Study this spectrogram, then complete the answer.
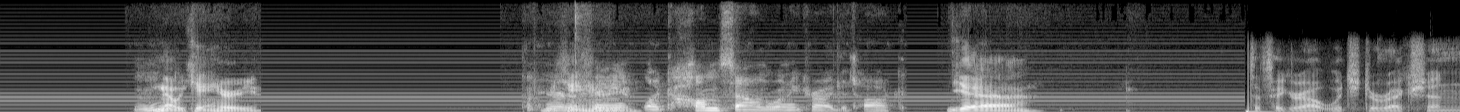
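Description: Men talk with animation over an online call.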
